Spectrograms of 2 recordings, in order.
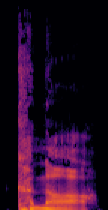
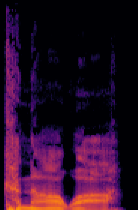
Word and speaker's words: Kanawha: But the proper pronunciation is Kana. It's not Kanawha or Kanawha or however she said it. It is typically two syllables. Well, it's Kana.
